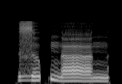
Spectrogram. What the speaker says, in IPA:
z ə˦˥ p̚ n a˧ n

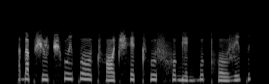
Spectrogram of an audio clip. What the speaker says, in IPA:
ɗ a p ʃ y t͡ʃʰ u i̯ p oː tʰ ɔ t͡ʃʰ e tʰ u s x o ɡ e ɡ ɓ o kʰ o u̯ z i p

